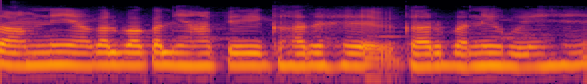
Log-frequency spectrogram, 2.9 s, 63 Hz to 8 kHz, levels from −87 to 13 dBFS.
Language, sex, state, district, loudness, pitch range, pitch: Hindi, female, Maharashtra, Washim, -15 LUFS, 185-195 Hz, 190 Hz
